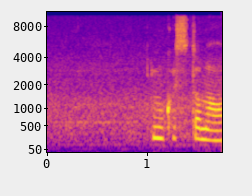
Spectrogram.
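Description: A young woman speaks calmly and close up.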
